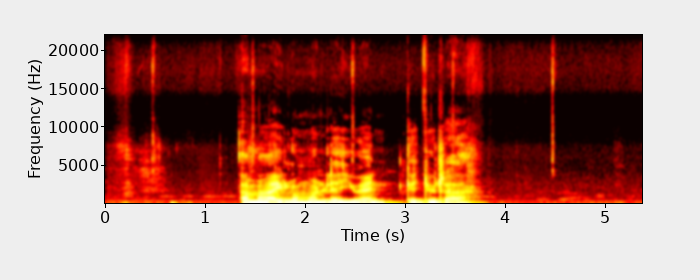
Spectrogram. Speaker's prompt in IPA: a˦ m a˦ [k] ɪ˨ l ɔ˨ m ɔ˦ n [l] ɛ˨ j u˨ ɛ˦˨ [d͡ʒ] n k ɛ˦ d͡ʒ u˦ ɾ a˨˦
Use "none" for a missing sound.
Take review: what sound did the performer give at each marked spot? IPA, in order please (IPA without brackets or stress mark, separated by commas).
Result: none, l, none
